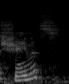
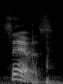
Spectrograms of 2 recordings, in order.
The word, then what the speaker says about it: Samus: let's start let's start with this samus samus sheamus i think it's samus how to pronounce metroid see sammas samus samas samus oh boy we're just gonna do this how to pronounce samus samus okay there we go oh boy every week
